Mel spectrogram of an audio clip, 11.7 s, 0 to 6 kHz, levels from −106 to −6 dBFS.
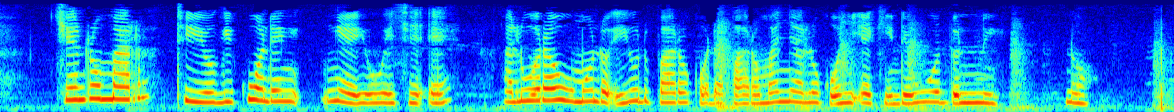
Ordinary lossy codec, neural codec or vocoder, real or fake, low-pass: MP3, 32 kbps; none; real; 5.4 kHz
